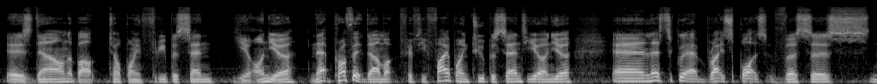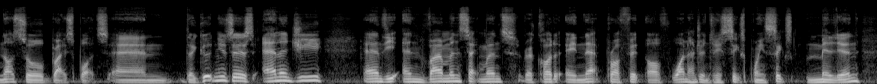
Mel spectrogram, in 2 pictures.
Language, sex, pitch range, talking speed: English, male, 105-140 Hz, 145 wpm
